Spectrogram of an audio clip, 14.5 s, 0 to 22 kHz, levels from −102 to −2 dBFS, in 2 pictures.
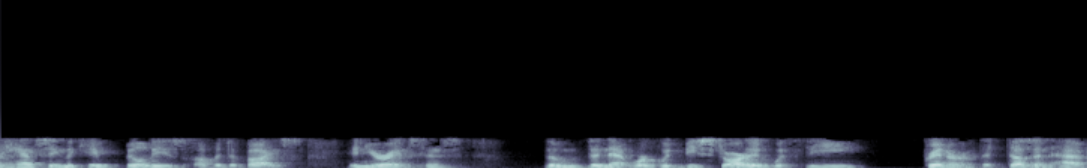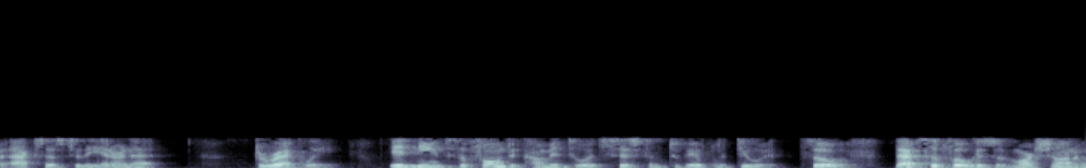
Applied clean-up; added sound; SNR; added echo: neural mask model DeepFilterNet 3.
